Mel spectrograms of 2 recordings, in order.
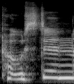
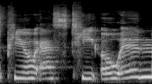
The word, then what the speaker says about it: Poston: All right, so you can follow me at Poston on Twitter. It's Poston. I know it looks like it should be like pronounced Poston, but it's not.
